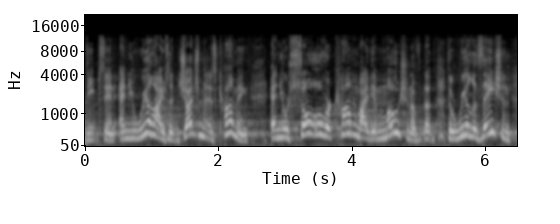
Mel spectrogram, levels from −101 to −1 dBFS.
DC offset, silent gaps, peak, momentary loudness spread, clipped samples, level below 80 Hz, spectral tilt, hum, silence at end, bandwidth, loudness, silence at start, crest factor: under 0.1%; none; -20 dBFS; 6 LU; under 0.1%; -74 dBFS; -5 dB/octave; none; 0 s; 12 kHz; -36 LUFS; 0 s; 16 dB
